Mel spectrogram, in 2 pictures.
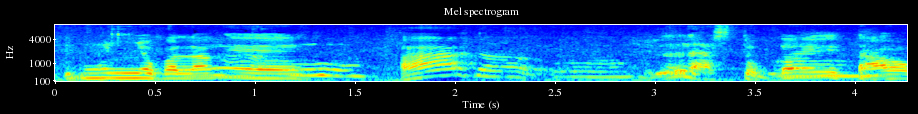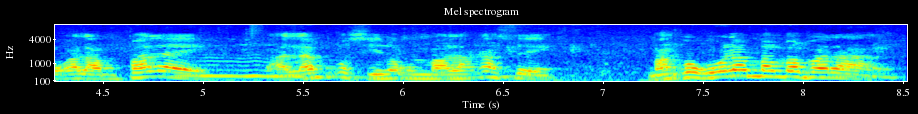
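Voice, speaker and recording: A woman's voice: medium pitch, normal speed, a crowd in the background. A woman folk healer leading a healing ritual, chanting prayers and then taunting and demanding answers in a commanding way. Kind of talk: healing ritual incantation and confrontation. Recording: noisy background.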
